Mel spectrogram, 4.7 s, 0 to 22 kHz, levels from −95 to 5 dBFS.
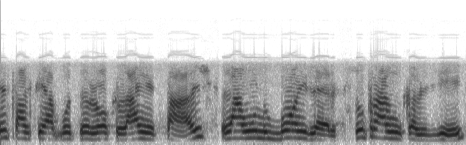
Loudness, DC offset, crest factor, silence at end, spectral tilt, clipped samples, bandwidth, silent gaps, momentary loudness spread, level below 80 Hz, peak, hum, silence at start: -12 LUFS; under 0.1%; 10 dB; 0 s; -9.5 dB/octave; under 0.1%; 4.5 kHz; none; 4 LU; -64 dBFS; -2 dBFS; none; 0 s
